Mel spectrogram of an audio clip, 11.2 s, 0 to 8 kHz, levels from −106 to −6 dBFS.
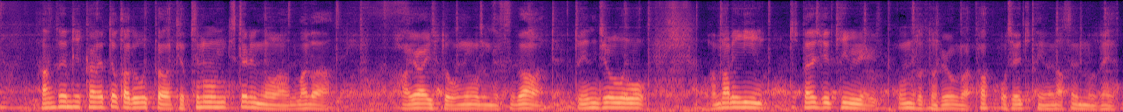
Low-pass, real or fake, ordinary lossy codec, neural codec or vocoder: none; fake; none; codec, 16 kHz, 1 kbps, FunCodec, trained on LibriTTS, 50 frames a second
